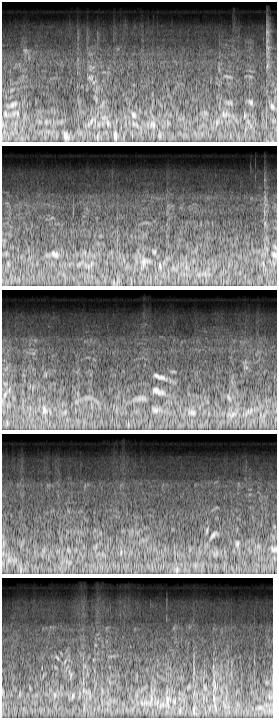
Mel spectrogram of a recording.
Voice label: Mic Check At Festival Early Morning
